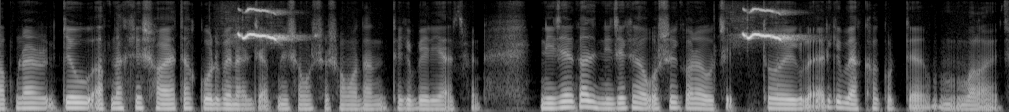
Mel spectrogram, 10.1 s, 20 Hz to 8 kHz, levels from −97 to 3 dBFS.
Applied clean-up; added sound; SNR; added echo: neural mask model RNNoise.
